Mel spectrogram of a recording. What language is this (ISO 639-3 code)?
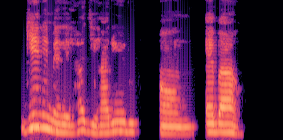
ibo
